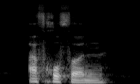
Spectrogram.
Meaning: Afrophone
- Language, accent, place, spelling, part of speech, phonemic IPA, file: French, France, Lyon, afrophone, adjective, /a.fʁɔ.fɔn/, LL-Q150 (fra)-afrophone.wav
